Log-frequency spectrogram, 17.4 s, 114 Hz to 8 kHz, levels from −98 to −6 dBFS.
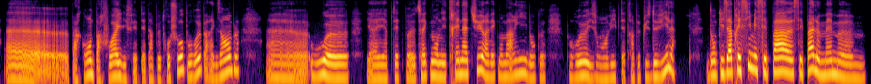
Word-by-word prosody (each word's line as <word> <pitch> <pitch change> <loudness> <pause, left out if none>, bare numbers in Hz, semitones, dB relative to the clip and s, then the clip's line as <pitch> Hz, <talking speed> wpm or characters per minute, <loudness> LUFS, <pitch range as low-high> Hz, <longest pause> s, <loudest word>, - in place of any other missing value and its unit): Heu, 145 - -1
par - - -8
contre, 185 +2 0
parfois, 165 +2 0
il 160 -3 -1
fait 125 - -9
peut-être - - -10
un 145 - -7
peu 140 +1 -6
trop 150 +2 -5
chaud 220 +10 +3
pour 165 -1 -1
eux 220 - +4
par 240 - -7
exemple, 205 +9 0 0.6
heu, 160 -1 -4
ou, 175 +3 +2
heu, 155 -1 +4 0.3
il - - -6
y - - -3
a 150 0 -3
il 150 - -2
y - - -1
a 150 - -5
peut-être, 155 +1 -7
p 160 - -3
heu, 150 - -2
c'est - - -10
vrai - - +1
que - - -29
nous - - +3
on 170 -1 +1
est 165 0 -1
très 190 - -3
nature 195 +4 +1
avec 170 0 -4
mon 170 - -4
mari. 190 +4 -2
Donc 155 -1 -7
heu, 155 0 -7 0.4
pour 160 +1 -4
eux, 175 0 +4
ils 155 0 -7
ont 150 -1 -8
envie, 155 +2 -6
peut-être 155 - -12
un - - -8
peu 155 +1 -11
plus 160 +1 -10
de 170 0 +1
ville. 210 +7 +1 0.6
Donc 180 0 -1
ils 200 +2 +5
apprécient, 220 +6 +5
mais 240 -2 +4
c'est 215 -1 +2
pas, 215 0 +7
heu, - - -3
c'est 200 0 -2
pas 235 +6 +5
le 215 -4 +4
même, 185 +1 0
hem, 155 -3 -3
170 Hz, 215 wpm, -22 LUFS, 155-195 Hz, 0.6 s, pas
